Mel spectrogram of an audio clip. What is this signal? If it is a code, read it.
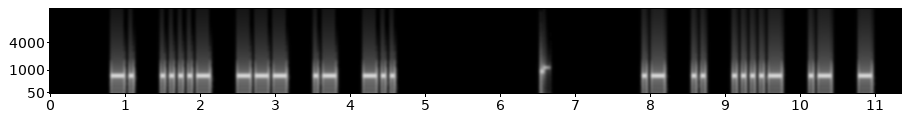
Morse code, heard as a keyed tone, about 20 wpm, spaced as for 15 wpm, 700 Hz. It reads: N4OAD AI4AT
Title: 069 Lesson 12g - Letter d - Call Signs 20wpm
